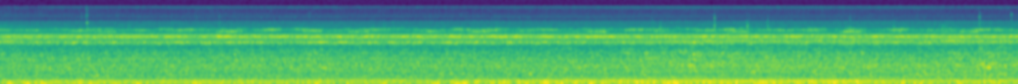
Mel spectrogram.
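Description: Quiet background: a steady low rumble under a continuous high chirring of crickets.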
